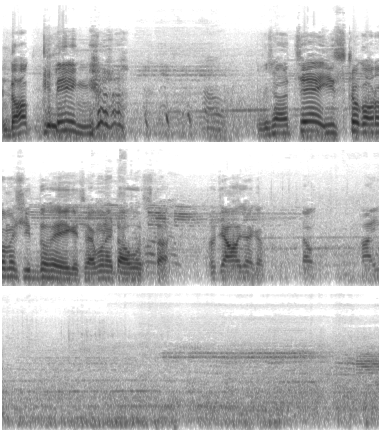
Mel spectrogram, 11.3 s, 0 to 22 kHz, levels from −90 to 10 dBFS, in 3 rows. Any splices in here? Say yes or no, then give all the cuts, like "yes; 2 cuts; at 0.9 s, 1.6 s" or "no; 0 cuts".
no; 0 cuts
